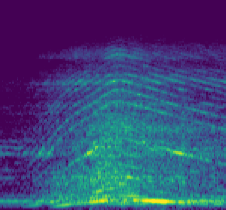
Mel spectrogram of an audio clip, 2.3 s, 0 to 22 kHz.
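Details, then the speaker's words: 2007 Chevy Trailblazer LS, 112,000 miles, A/C off, no check engine light: a thin whine that rises and falls with engine revs; owner suspects the alternator or an idler pulley. "they are loud and I want you guys to know not to be alarmed by that noise if your trailblazer is making it. Um you may want to get your voltage checked. Your alternator is probably the indicator or check your pulley."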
